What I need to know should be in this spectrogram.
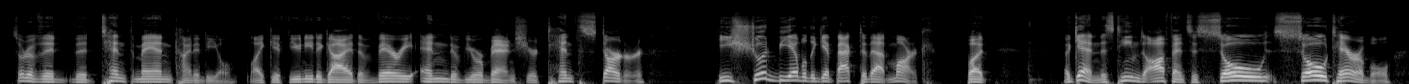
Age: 30-49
